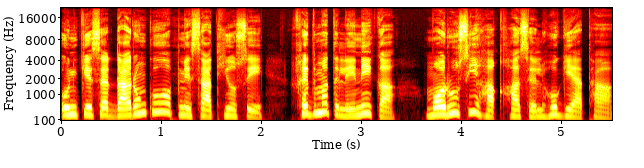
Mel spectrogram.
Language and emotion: Urdu, neutral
